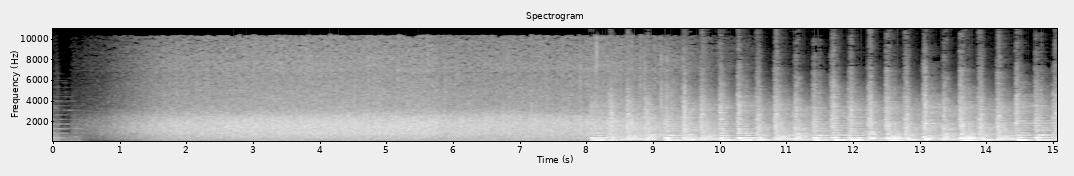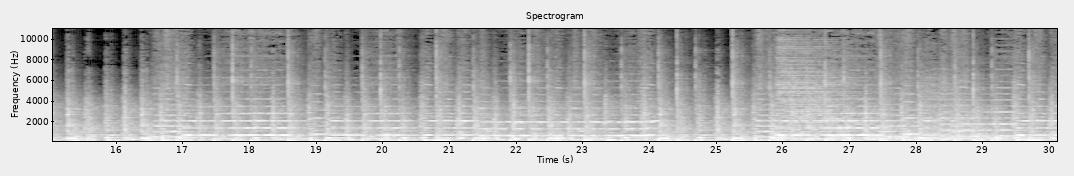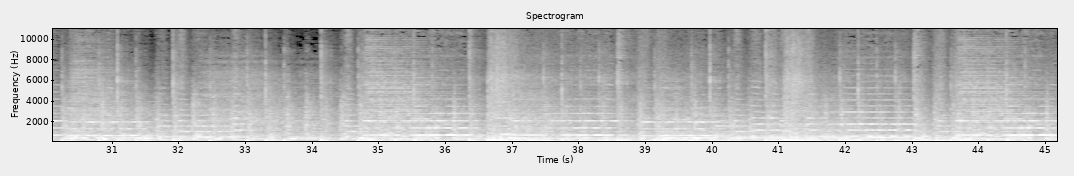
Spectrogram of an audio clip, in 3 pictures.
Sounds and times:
Music: 0:00.0 - 0:00.6, 0:06.9 - 0:45.1.

